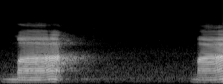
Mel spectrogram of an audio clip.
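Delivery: rising Mandarin second-tone "Ma". Shown as a demonstration. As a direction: lift each "Ma" upward like a question. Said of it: "tinggi ke nada yang paling".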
